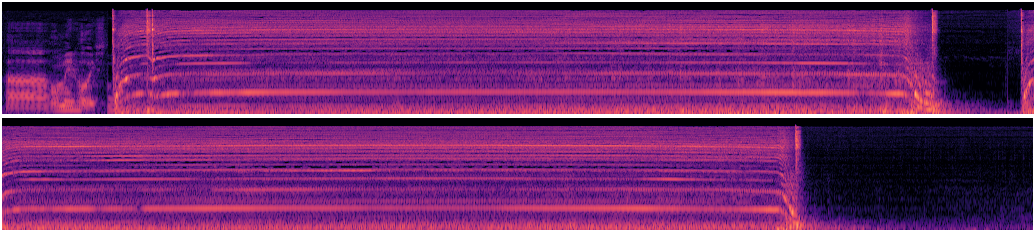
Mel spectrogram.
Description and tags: Homemade hydraulic hoist
Hydraulic lever that controls a hoist that would lift an ATV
